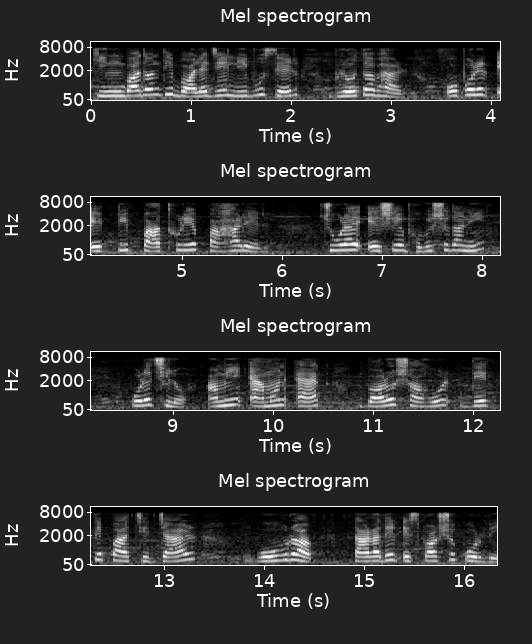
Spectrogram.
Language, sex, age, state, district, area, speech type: Bengali, female, 18-30, West Bengal, Uttar Dinajpur, urban, read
